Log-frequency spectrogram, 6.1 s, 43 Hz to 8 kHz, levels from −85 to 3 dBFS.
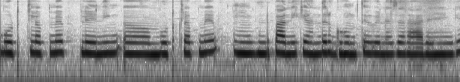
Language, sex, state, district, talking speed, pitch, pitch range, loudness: Hindi, female, Odisha, Nuapada, 165 wpm, 270 Hz, 260-275 Hz, -13 LUFS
